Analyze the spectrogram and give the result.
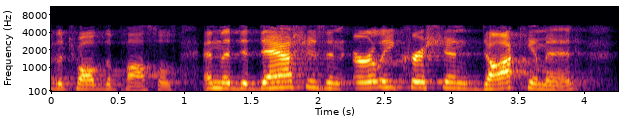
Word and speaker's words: Didache: I had my computer pronounce it for me last night because I knew I wasn't going to say D-I-D-A-C-H-E. Didache is what it... I think it said Didache. D-A-D-A-C-H-E.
